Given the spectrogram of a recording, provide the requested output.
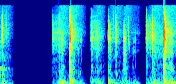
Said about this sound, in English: Ooh. That is the sound of real money.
